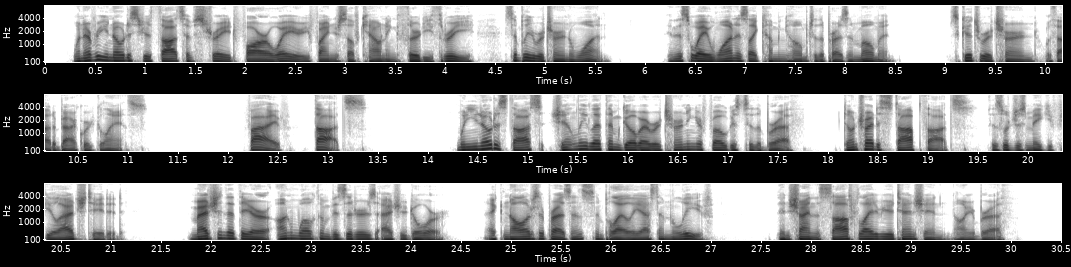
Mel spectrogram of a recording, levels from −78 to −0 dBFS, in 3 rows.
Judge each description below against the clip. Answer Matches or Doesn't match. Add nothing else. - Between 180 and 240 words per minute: Matches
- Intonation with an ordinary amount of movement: Matches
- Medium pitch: Doesn't match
